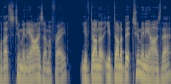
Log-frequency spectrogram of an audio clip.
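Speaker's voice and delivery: put-on New Zealand accent. Commenting on a drawing that has too many eyes: New Zealand accent. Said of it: "You sound a little bit, uh, like a New Zealander".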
